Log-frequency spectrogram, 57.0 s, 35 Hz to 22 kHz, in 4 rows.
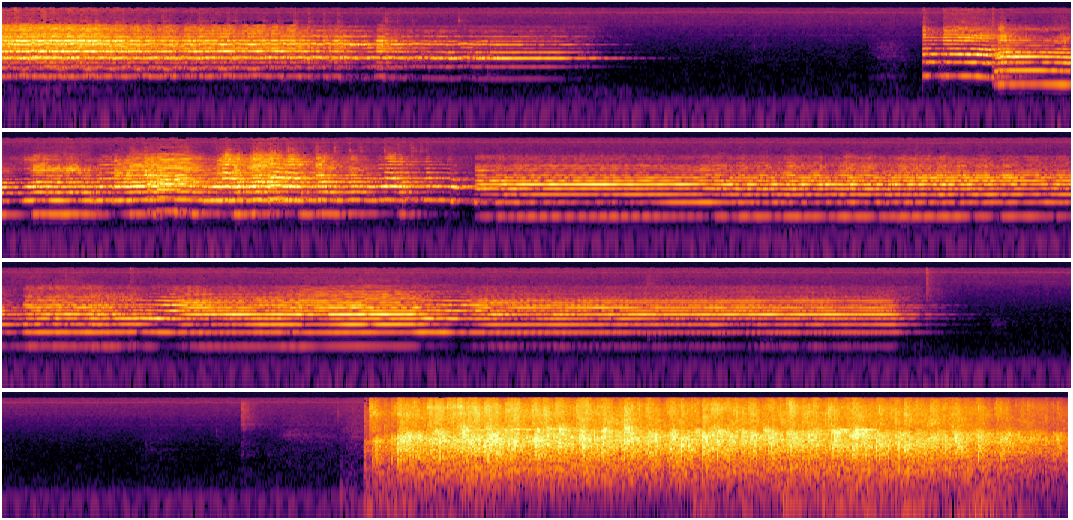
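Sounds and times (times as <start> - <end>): solo oboe playing: 0.0 - 8.6, 12.2 - 41.6, 48.9 - 56.9.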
